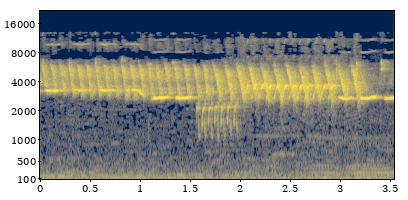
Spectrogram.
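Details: Dense, continuous high trilling from a fighting canary in a training song, with a thin whistle running through it and a brief lower rattle midway.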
